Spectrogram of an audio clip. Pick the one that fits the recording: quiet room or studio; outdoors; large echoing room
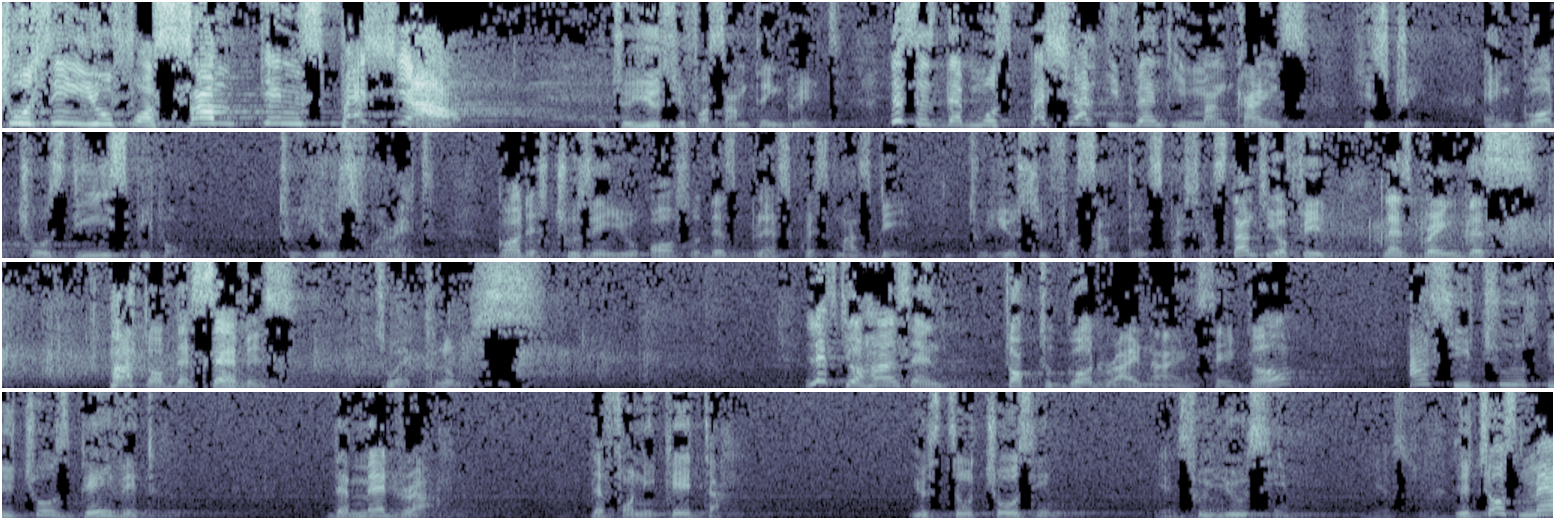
large echoing room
